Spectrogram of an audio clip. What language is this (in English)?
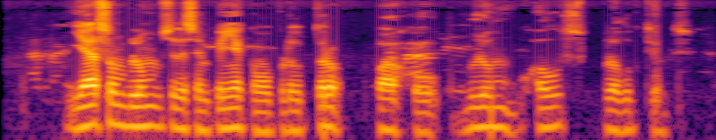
Spanish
